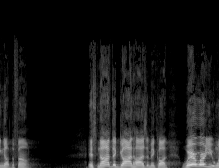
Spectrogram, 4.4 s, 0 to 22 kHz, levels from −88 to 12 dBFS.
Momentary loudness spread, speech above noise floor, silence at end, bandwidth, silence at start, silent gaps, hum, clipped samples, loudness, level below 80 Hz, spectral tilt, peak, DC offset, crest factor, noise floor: 14 LU; 61 dB; 0 s; 13.5 kHz; 0 s; none; none; under 0.1%; -18 LUFS; -66 dBFS; -4.5 dB/octave; 0 dBFS; under 0.1%; 20 dB; -79 dBFS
